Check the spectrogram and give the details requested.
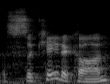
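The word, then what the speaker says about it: Cicadacon: so we got beast wars silver bulls and cicada khan that's how you pronounce it some other people have trouble pronouncing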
